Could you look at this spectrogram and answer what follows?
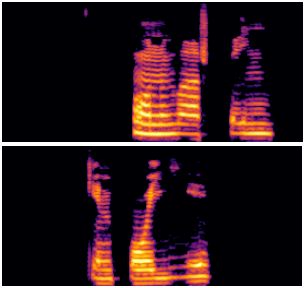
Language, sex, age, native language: Icelandic, male, 10, Icelandic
